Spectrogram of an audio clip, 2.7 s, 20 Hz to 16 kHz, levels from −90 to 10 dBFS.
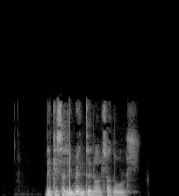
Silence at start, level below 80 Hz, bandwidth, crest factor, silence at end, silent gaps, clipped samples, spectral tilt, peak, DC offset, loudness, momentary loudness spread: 0.7 s; -52 dBFS; 8.4 kHz; 18 dB; 0.65 s; none; under 0.1%; -5.5 dB/octave; -2 dBFS; under 0.1%; -19 LUFS; 13 LU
